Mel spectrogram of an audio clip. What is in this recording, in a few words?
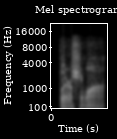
"bourgeois", American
